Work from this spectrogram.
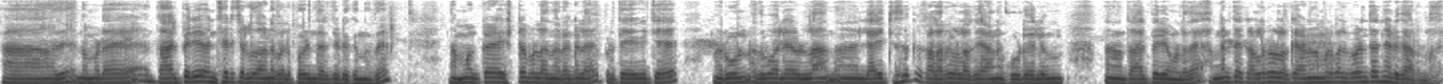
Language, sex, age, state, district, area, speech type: Malayalam, male, 60+, Kerala, Pathanamthitta, rural, spontaneous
